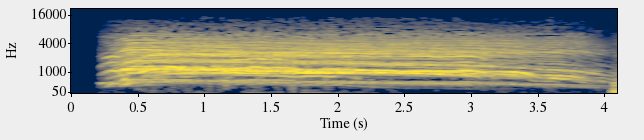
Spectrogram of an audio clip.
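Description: A group of children cheering together in one long held shout that falls slightly in pitch and fades out near the end.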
